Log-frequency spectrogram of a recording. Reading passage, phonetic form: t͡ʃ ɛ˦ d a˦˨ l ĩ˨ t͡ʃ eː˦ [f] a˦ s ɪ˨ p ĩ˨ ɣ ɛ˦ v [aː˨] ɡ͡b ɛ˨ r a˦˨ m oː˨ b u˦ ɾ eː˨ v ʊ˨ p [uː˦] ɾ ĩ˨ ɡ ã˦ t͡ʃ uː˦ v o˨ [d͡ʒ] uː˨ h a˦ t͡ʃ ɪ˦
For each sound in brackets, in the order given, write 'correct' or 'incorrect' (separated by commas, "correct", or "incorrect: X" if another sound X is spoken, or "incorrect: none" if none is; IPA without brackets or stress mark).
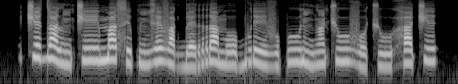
incorrect: m, incorrect: a˨, correct, incorrect: t͡ʃ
